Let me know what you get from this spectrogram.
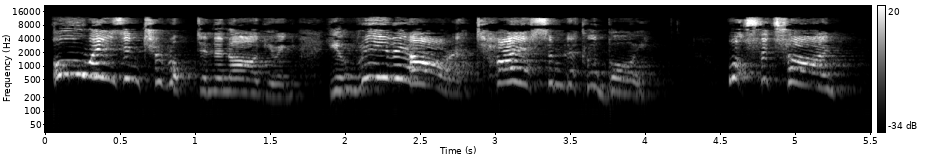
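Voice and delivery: put-on shrill, loud scolding old woman; cranky old grandma. Grandma scolding George, loud and high. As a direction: snap at the boy like a nasty old hag. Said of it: "she cried".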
